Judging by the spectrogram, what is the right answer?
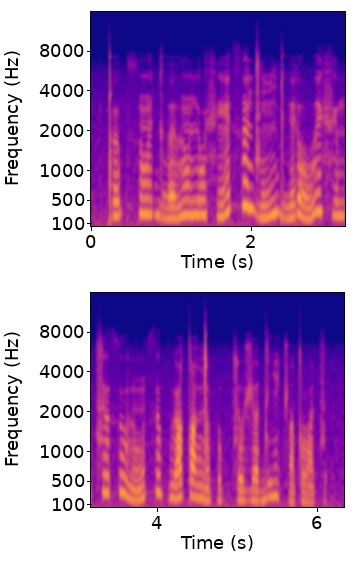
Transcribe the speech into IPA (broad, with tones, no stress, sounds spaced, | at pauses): ǃ ɵ˩˥ p θ ũ˧ ɪ̯ ɡʱ ə˩ ð ũ˧ n u˧ fʲ ẽ˩˥ θ ə̃˥ d͡z ĩ˩˥ ɡʱ ɪ˩˥ ɾ o˩ β ɪ˥ fʲ ə˧ m t͡s ɯ˥ θ u˥˩ l ũ˩˥ θ ɯ˥˩ p ɯ˩˥ ɪ̯ tˤ ʌ˧ ŋ͡ǀ ɵ˩ p ə˩ p t͡s o˩ ʒ ʌ˩ dʱ i˥˩ t͡ʃ õ˩ tˤ β ə̃˩ t͡s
